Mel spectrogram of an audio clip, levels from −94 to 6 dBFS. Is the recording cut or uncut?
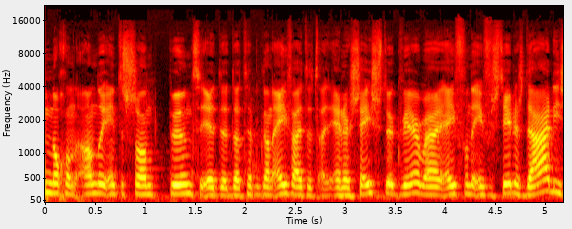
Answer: uncut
